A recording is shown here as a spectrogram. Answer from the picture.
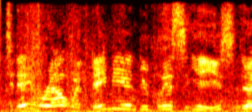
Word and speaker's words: du Plessis: All right, today we're out with Damien du Plessis.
